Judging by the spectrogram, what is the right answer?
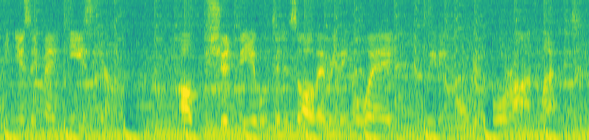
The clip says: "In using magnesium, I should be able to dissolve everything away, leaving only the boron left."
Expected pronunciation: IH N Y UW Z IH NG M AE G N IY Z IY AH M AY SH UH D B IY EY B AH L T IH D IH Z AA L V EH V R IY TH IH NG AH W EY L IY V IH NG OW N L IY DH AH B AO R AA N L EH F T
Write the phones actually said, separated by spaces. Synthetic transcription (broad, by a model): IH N Y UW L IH M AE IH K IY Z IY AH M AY SH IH D B IY EY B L T IH D IH Z AA L V EH V R IY TH IH NG AH W EY L IY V IH NG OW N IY DH AH B AO R AA N L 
